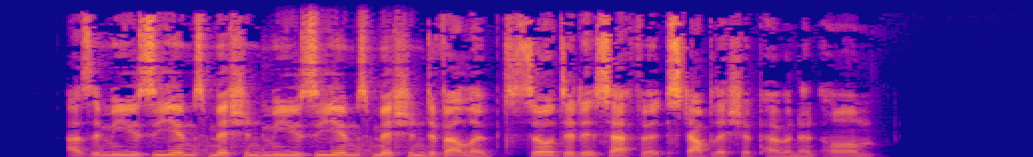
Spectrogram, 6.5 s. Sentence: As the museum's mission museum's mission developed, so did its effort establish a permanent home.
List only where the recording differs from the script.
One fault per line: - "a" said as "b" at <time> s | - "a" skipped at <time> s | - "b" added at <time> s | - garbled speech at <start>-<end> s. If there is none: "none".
none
